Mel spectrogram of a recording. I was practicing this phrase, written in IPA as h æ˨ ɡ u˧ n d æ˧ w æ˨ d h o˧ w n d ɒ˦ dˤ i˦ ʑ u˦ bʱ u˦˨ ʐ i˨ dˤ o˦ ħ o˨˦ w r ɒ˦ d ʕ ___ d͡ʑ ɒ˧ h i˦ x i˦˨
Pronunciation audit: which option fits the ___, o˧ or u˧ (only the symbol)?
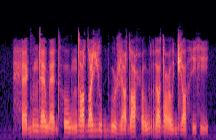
o˧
